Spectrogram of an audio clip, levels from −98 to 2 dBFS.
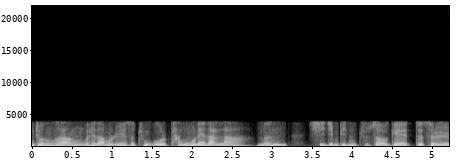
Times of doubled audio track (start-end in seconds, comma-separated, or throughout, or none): none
